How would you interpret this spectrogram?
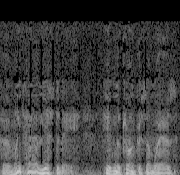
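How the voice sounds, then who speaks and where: Creaky, folksy rural American rustic. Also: male voice, mid-range voice, wildly swooping pitch, moderate pace, dark tone. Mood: wistful. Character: wary, folksy rustic village man seeking escape. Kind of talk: 1970s radio drama acting. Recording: dull, hissy old radio broadcast.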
